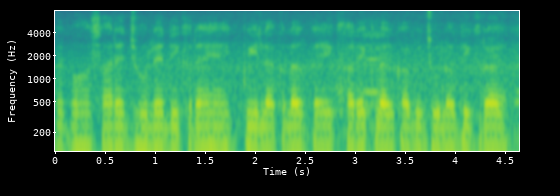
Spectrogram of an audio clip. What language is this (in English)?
Hindi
